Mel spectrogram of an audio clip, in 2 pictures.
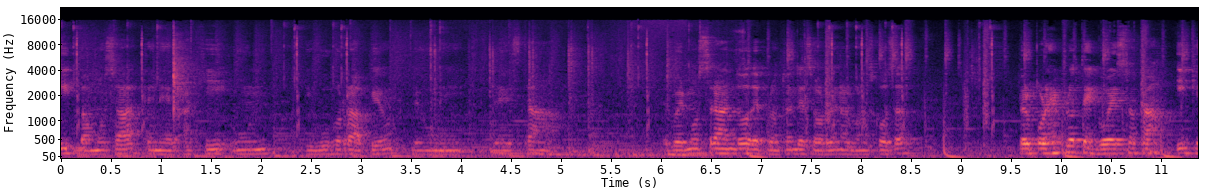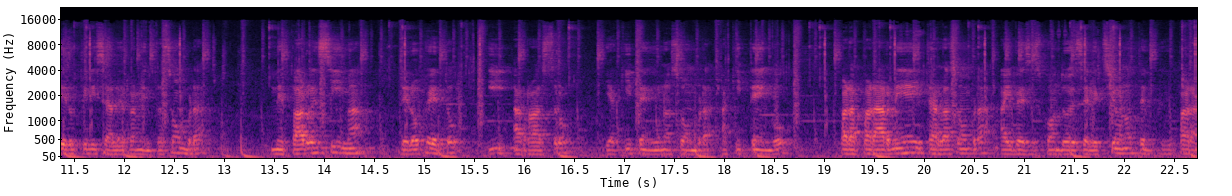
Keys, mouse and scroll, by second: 0.3 click, 1.2 ctrl+click, 1.5 ctrl+click, 2.6 click, 3.1 click, 4.0 right click, 4.4 scroll down 2, 5.0 scroll, 6.0 click, 6.6 right click, 7.9 click, 7.9 middle click, 8.2 click, 8.5 click, 8.7-9.2 scroll, 9.5 click, 11.9 click, 13.7 click, 14.2 ctrl+z, 15.0 click, 16.7 click, 19.2 click, 19.9 click, 20.7 click, 21.8 click, 22.1 click.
